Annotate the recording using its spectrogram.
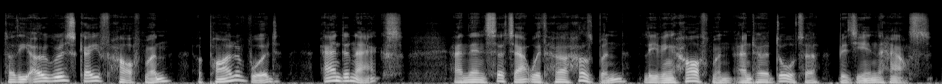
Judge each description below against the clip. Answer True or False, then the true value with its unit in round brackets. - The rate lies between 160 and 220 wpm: True (180 wpm)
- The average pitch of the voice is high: False (115 Hz)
